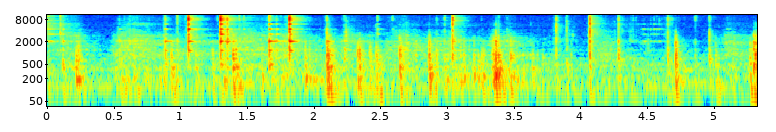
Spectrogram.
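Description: Spoon clinking and scraping against a bowl while stirring black bean corn bread muffin batter, close and quiet, with irregular taps and scrapes.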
